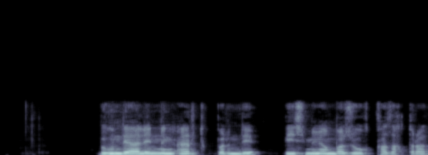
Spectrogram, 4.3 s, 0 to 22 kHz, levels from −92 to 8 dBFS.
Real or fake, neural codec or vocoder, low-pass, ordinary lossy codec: fake; codec, 16 kHz, 2 kbps, X-Codec, WavLM features, trained on Multilingual LibriSpeech; none; none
